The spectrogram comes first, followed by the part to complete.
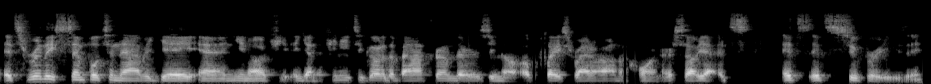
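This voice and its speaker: A man's voice: sits low, steady tone, fairly quick, few pauses, darkish tone, no echo, poor audio. A man from Estonia whose first language is Russian, a podcast guest chatting casually with many fillers and restarts. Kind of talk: casual interview chat.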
